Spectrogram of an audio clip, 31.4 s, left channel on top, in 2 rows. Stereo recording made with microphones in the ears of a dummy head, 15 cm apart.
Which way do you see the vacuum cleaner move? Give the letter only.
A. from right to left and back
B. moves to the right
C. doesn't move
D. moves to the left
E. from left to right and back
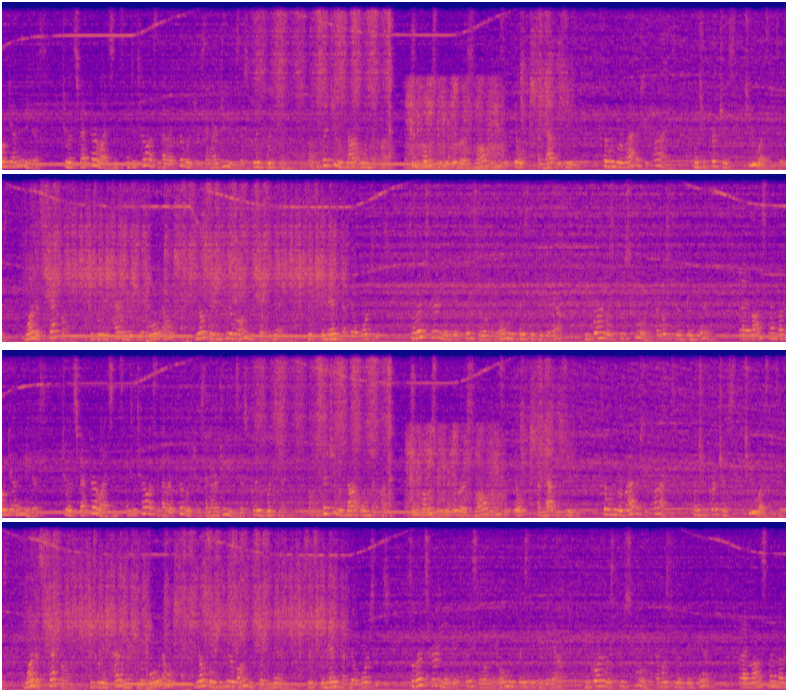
D.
